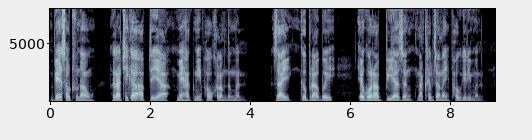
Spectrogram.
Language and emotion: Bodo, neutral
